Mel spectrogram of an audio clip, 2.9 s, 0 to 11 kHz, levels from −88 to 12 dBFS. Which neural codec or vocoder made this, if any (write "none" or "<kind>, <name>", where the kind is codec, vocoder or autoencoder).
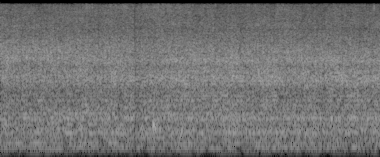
none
